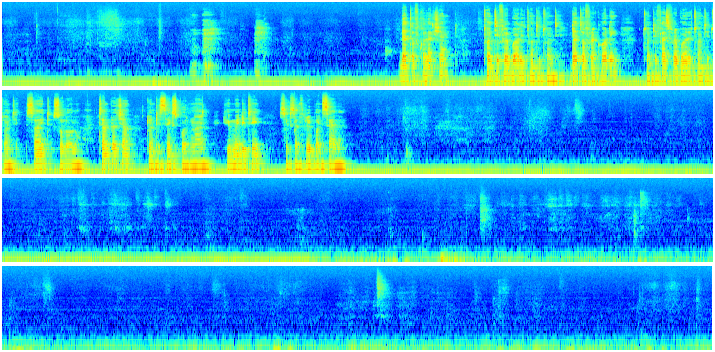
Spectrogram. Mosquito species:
no mosquito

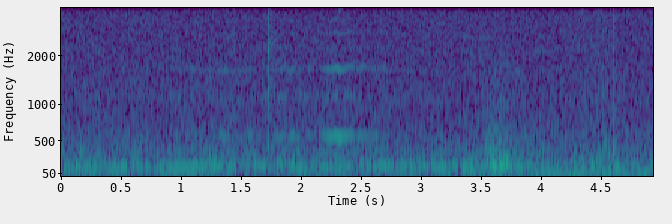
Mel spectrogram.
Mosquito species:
Anopheles gambiae s.s.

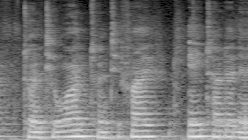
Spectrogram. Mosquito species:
Anopheles funestus s.l.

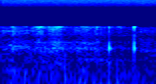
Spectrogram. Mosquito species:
mosquito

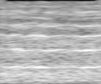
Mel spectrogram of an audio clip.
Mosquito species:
Anopheles albimanus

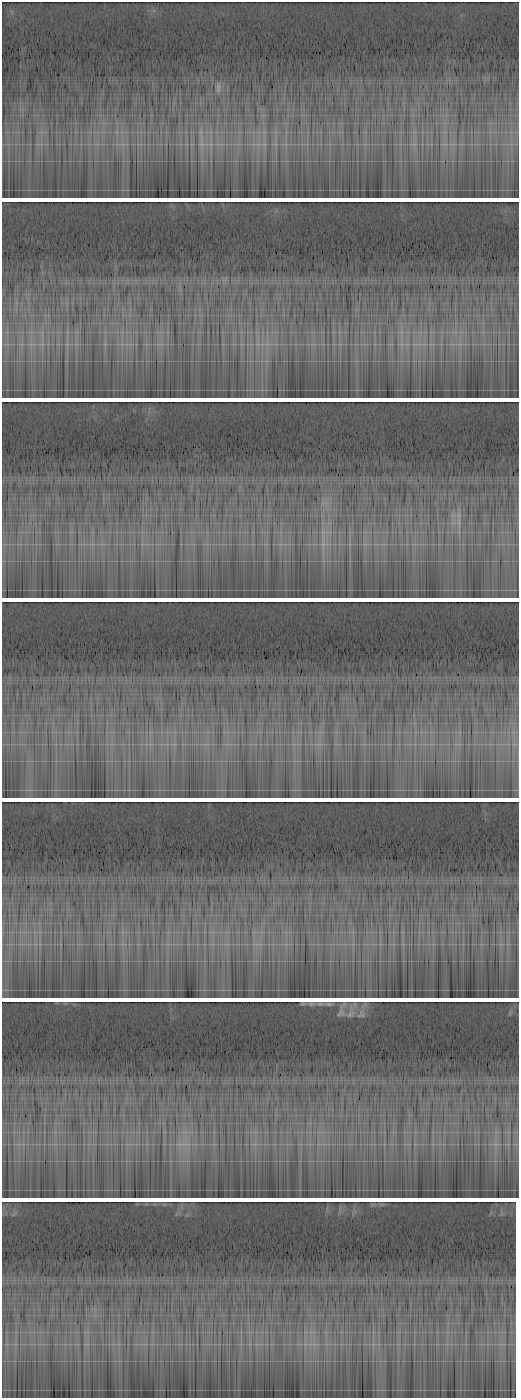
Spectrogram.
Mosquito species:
no mosquito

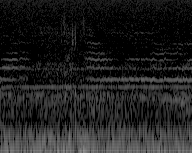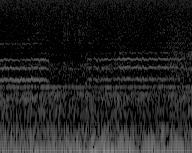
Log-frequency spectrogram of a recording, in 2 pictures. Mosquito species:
Culex pipiens complex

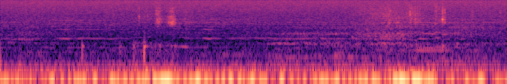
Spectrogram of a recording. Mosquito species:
Anopheles funestus s.s.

